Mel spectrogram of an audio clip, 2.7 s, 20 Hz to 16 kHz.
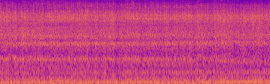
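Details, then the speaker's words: Yamaha V-Star 950 during slow-speed cone practice; the instructor asks to hear the preload. The rider holds about 2000 rpm, having let the engine shake at lower revs before. Dense, even low drone with no misses or knocks; correct steady preload. "Let me hear your preload. 2,000. That's what I want."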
